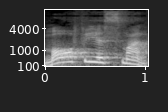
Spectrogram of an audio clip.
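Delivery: Isle of Man accent. Speaker imagines the line addressed to Morpheus redone in a Manx accent. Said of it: "a Manx accent".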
